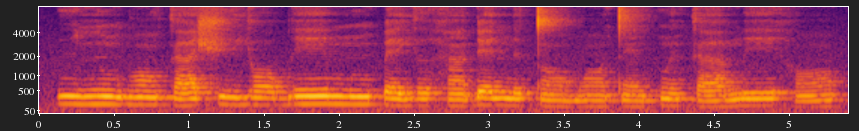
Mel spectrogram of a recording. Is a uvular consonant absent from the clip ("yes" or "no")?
yes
